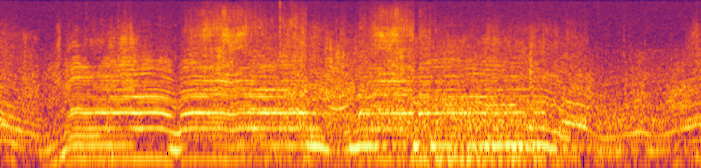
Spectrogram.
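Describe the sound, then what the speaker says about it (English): A pickup truck in the Truck Series at New Hampshire, raced in a PC video game, holds a sustained smoky burnout on the start-finish straight, its engine roaring loud and steady with rising and falling revs throughout. "He's going to pull it on the start-finish line straight and smoke those tires for us."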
